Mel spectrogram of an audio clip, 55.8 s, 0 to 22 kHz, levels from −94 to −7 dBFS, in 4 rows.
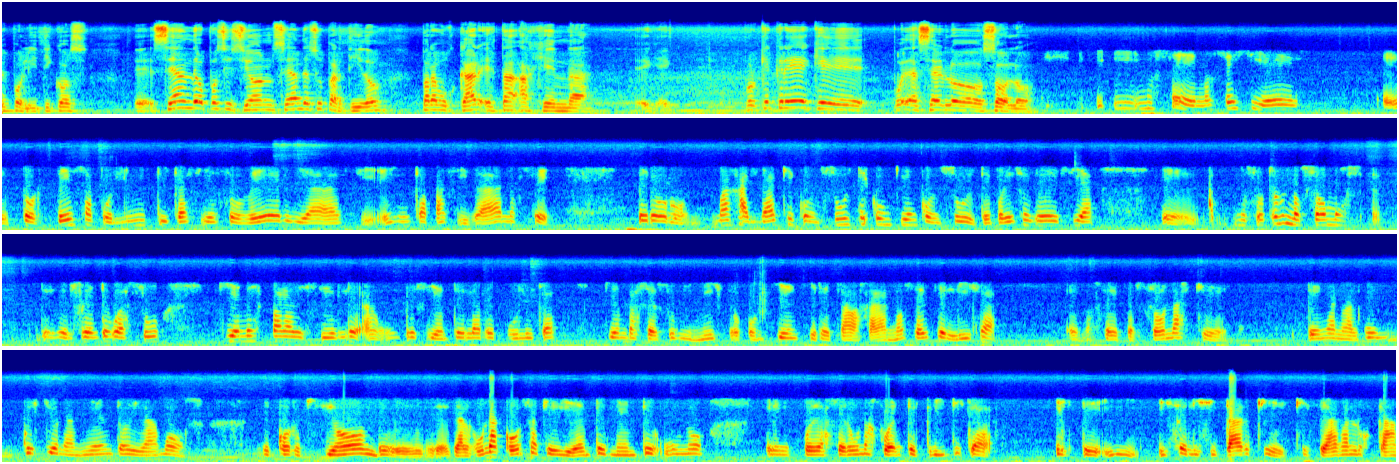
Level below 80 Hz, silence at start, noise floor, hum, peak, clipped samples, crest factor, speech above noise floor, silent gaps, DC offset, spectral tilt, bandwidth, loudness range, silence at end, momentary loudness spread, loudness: -48 dBFS; 0 s; -47 dBFS; none; 0 dBFS; under 0.1%; 26 dB; 21 dB; none; under 0.1%; -3 dB/octave; 11 kHz; 8 LU; 0 s; 15 LU; -25 LUFS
